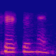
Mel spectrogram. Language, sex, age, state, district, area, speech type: Maithili, female, 30-45, Bihar, Samastipur, rural, conversation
